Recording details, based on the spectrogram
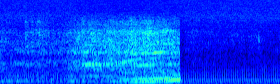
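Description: A car engine revs up as the vehicle drives off, rising loud and close before cutting off sharply, then a low idle hum remains.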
